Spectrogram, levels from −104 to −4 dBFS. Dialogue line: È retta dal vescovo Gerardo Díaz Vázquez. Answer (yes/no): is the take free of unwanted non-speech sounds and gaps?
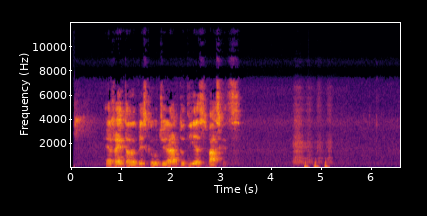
no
